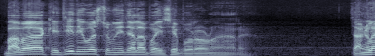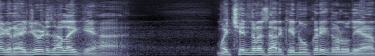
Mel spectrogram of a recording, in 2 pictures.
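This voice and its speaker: A man's voice: fairly low pitch, pitched below the performer's own voice, close to an everyday voice. A man voicing a complaining, practical older brother who keeps a shop, in an audiobook story. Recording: roomy reverb.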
